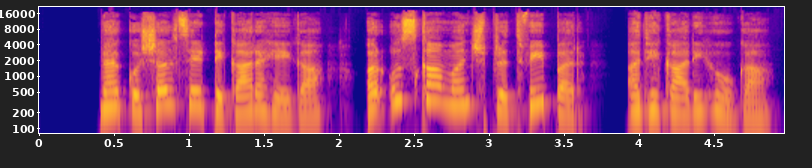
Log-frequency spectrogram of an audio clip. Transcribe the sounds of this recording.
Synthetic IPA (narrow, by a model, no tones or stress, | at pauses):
ʋɛɦkʊʃəlseʈɪkaɾɐɦeːɡaː | ɔːɾʊskaʋɐ̃ɲt͡ʃpɾɪt̪ʰʋipɐɾ | ɐd̪ʱɪkaːɾiɦoːɡaː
